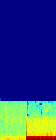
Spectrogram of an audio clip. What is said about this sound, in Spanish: Le están llamando. Venga, coja, hombre.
